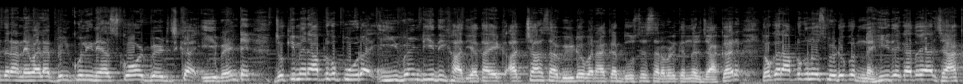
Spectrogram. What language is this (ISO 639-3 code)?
hin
